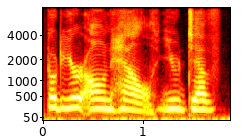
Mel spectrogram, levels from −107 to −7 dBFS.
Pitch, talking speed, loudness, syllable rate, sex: 195 Hz, 225 wpm, -16 LUFS, 4.1 syllables/s, female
